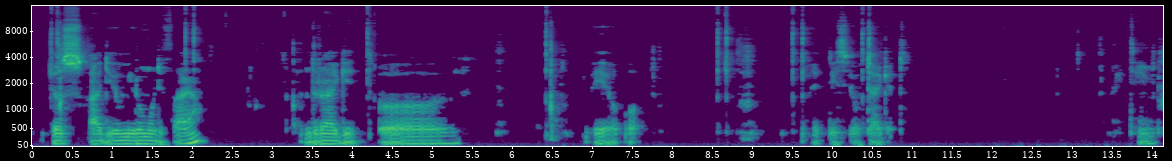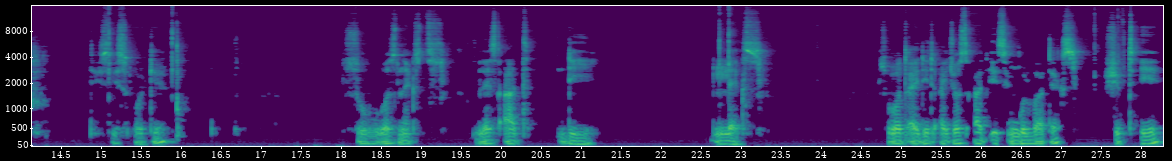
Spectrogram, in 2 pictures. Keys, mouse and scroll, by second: 0.5-6.7 drag, 3.0-3.6 scroll down 5, 4.4 scroll down 1, 8.8 click, 10.6 click, 15.4-28.2 drag, 23.0 shift+right click, 27.9 shift+a.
